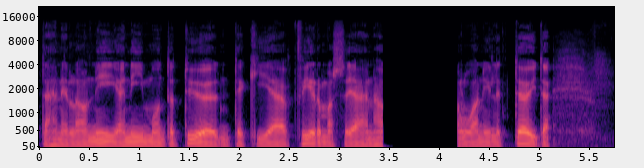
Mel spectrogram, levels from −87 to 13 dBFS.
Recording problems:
audio cutting out; at 3.5 s for 1 s

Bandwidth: 14.5 kHz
